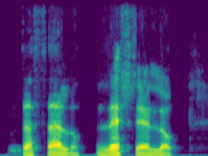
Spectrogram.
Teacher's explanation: especially with common expressions like δεν θέλω, δεν θυμάμαι, you're really likely to notice that N missing, which can remind you that you can let these N's go before TH.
